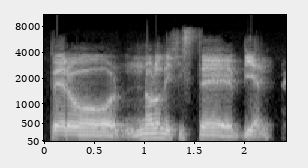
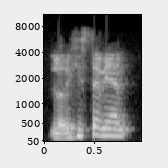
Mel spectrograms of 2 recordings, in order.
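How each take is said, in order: First: Lento, marcando "no lo dijiste bien" con énfasis en "no"; matiz de la novia. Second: Tono alto y ligero de novia, casi divertida; imitando a la novia. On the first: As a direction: alarga "pero no lo dijiste bien" para corregirle con paciencia. (la novia le corrige el acento, despacio y enfatizando "no") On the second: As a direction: admite que la palabra era correcta, en tono agudo. (la novia le dice que lo dijo bien, con voz aguda) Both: Retold or imitated. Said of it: "y ella me decía".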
